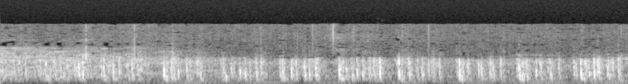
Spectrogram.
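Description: Hoofbeats of horses ridden through the night by two riders, a steady run of many quick clip-clop hits at a moderate level with no voices.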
